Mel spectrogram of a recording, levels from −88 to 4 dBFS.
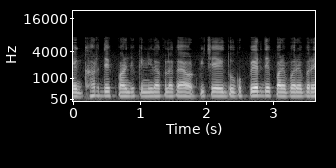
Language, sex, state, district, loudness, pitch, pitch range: Hindi, male, Bihar, Kaimur, -19 LUFS, 150 Hz, 145-155 Hz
